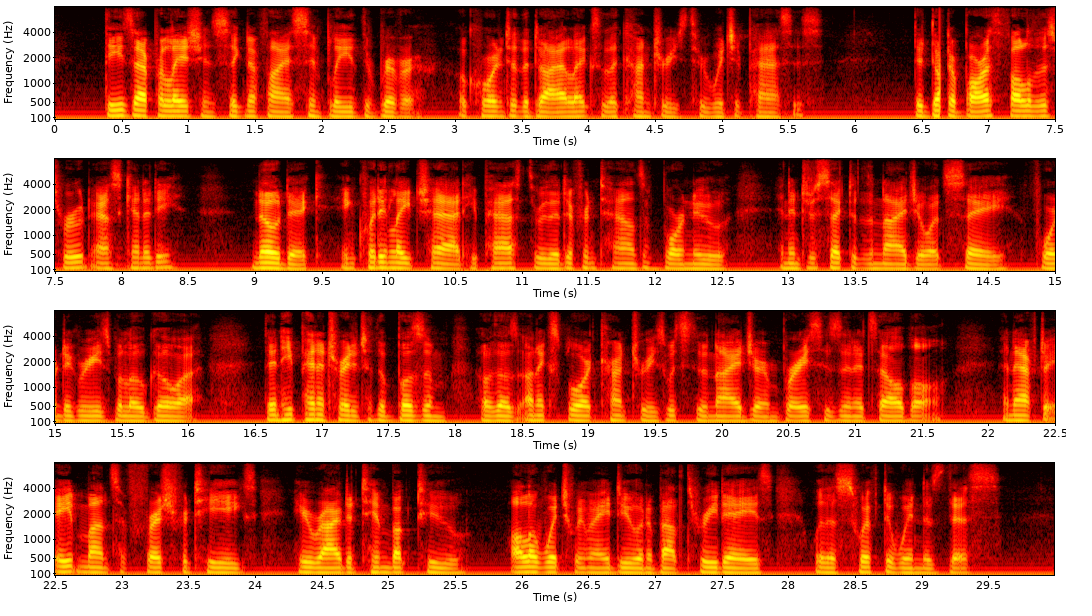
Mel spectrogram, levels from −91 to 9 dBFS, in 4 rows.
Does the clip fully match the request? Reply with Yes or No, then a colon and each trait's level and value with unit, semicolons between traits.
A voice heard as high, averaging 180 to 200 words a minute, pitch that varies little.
No: low, 125 Hz; average, 190 wpm; narrow, 2.1 semitones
